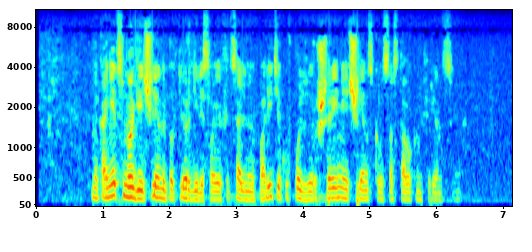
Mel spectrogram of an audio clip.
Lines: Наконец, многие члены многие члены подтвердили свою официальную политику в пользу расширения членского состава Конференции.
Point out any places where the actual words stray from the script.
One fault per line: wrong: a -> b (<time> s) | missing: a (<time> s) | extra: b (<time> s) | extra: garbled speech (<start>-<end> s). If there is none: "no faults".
missing: многие члены (1.9 s)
